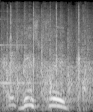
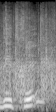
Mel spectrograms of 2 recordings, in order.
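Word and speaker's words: d'Estrées: Gabriel Destré. Qu'on peut prononcer Gabriel Détré, Oui, aussi.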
